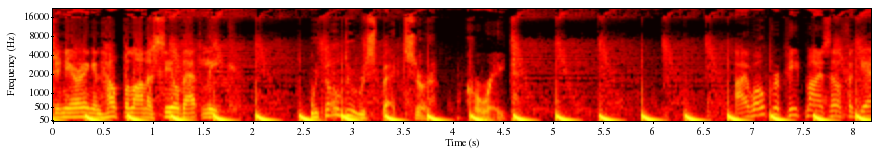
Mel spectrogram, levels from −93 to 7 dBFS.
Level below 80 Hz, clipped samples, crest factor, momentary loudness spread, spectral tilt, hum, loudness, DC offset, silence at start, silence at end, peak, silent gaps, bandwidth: -26 dBFS; under 0.1%; 14 dB; 4 LU; -6 dB/octave; none; -22 LUFS; under 0.1%; 0 s; 0 s; -6 dBFS; none; over 20 kHz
